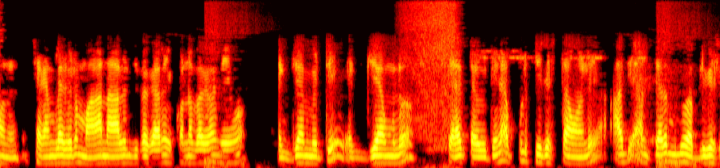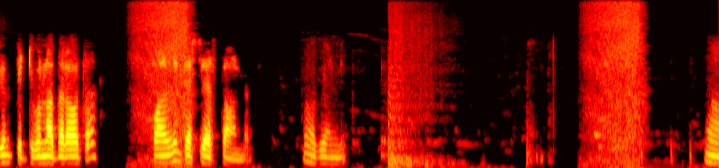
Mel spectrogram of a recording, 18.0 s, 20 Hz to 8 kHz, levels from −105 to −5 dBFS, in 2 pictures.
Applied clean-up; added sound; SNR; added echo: classical method Wiener filter.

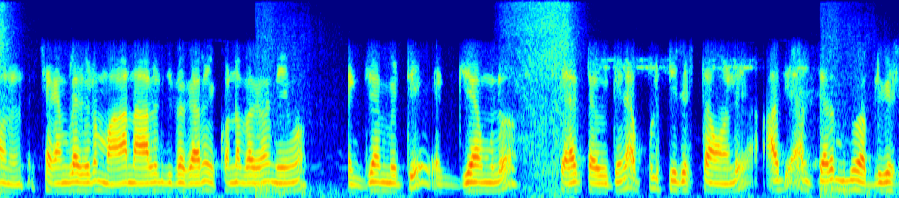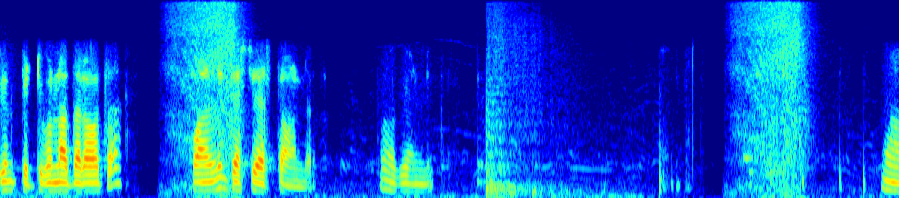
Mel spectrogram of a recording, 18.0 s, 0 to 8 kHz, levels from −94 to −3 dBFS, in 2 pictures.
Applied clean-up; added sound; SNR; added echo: none; Fireworks; 20 dB; none.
